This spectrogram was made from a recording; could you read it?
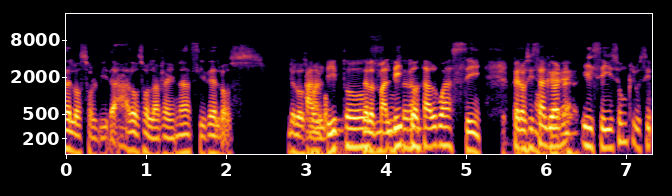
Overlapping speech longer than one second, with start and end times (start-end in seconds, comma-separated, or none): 3.0-4.6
